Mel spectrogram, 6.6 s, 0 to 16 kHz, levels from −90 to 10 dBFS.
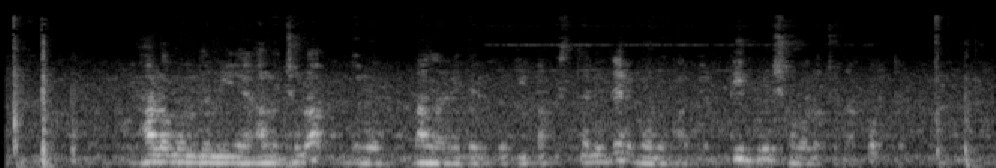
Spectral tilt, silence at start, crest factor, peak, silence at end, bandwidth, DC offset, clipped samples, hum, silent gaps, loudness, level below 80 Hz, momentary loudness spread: -8.5 dB/octave; 0.05 s; 20 dB; -6 dBFS; 0.05 s; 7.2 kHz; under 0.1%; under 0.1%; none; none; -26 LUFS; -50 dBFS; 18 LU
